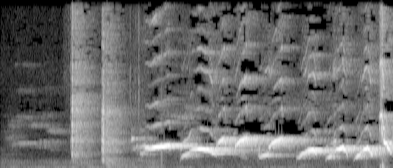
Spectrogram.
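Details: Energetic song of a white-rumped shama: two short scratchy notes, then a fluid run of sweet, curving whistles at a quick, uneven pace, ending with a sharp high click.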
